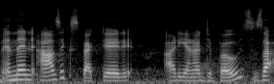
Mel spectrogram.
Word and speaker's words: DeBose: And then, as expected, Ariana DeBose, is that how you pronounce her last name? Yeah, DeBose, yeah.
